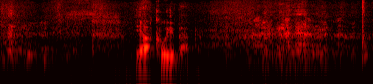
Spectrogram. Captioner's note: laugh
